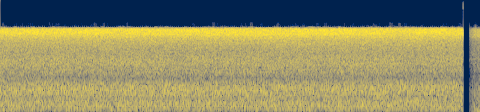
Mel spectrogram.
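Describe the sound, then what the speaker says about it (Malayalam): Water crashing down at Alakapuri waterfall makes a loud, dense, unbroken roar heard close by, with no voices, cut off abruptly near the end. "ഈ വെള്ളച്ചാട്ടം താഴോട്ട് പോകുന്ന ഭാഗമാണേ"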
